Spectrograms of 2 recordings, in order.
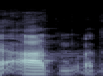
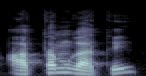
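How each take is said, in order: First: आत्मघाती with every sound pronounced clearly; correct pronunciation. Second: आत्मघाती as the learner says it, sounds swallowed; wrong pronunciation. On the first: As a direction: say आत्मघाती the standard way. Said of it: "और ये है". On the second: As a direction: mimic the old mistaken आत्मघाती. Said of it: "अच्छा मैं बोलता हूँ". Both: Shown as a demonstration.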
